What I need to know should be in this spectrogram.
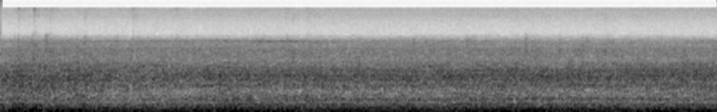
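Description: A vehicle rumbles steadily as it drives along a road.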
